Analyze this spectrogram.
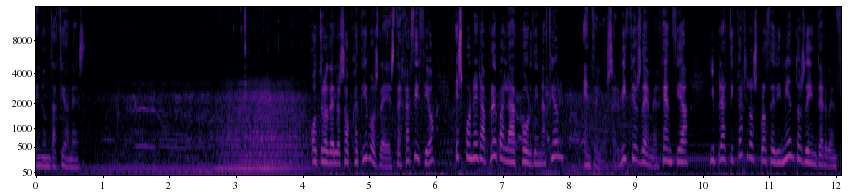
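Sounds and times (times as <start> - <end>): outboard motor running: 0.8 - 12.0.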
